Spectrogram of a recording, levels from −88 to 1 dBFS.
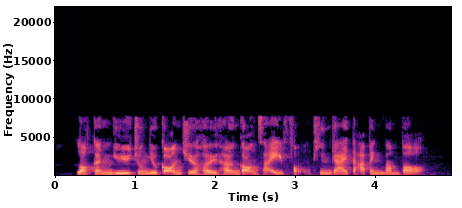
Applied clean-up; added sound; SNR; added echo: none; none; none; none.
